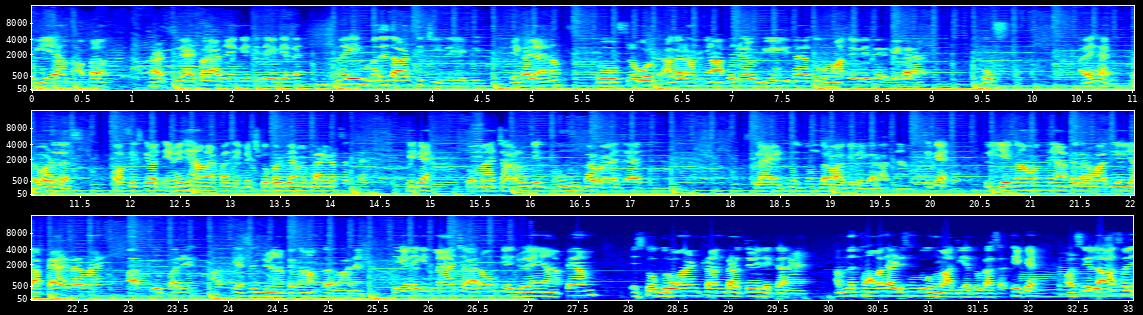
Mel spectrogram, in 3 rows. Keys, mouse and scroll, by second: 0.5 click, 3.2 click, 7.1 click, 11.0 click, 20.1 click, 26.2 click, 32.6 click.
